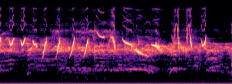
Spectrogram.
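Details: Greater green leafbird singing in a style said to resemble the magpie-robin, described as an eccentric bird: quick sharp whistled notes, steeply rising and falling slurs, about four a second, over a steady high background hum.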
